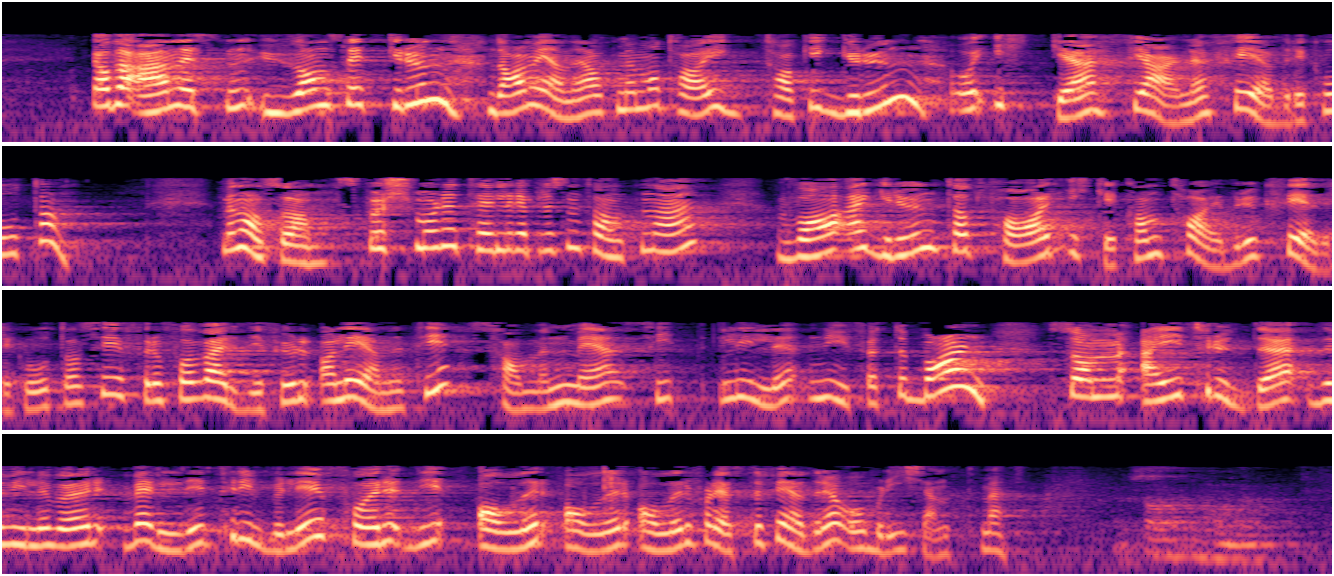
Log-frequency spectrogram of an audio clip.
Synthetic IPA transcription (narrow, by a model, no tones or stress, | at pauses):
jɑːd̪ɛʔæɳɛst̪n̩ʉːɑnsɛt̪ːɡɾʉnːd̪ɑmeːnəɾjæɪɑt̪mɛnmɔt̪ʰɑːt̪ʰɑːkɪɡɾʉnːɔʔɪkːəfjæːɳəfeːd̪ɾəkʰʋuːt̪ɑ | mɛnɑlsɔspœʂmoːlət̪ʰɪlɾɛpɾəsənt̪ʰɑnt̪ənəæ | ʋɑːʔæɾɡɾʉnːt̪ʰɪlɑt̪fɑːɾɪkːəkʰɑnt̪ʰɑːɪbɾʉːkfeːd̪ɾəkʰʋuːt̪ɑsɪfɔɾɔfoːʋæɾd̪əfʉlɑleːnət̪ʰiːsɑmːənmɛsɪt̪lɪlːənyːfœt̪ːəbɑːɳ | sɔmæɪt̪ʰɾʉd̪ːəd̪ɛʋɪlːəʋɑːɾəʋɛld̪ɪt̪ʰɾɪʋəlɪfɔɾd̪ɪɑlːəɾɑlːəɾɑlːəɾfleːst̪əfeːd̪ɾəɔbliːçɛnt̪mɛ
